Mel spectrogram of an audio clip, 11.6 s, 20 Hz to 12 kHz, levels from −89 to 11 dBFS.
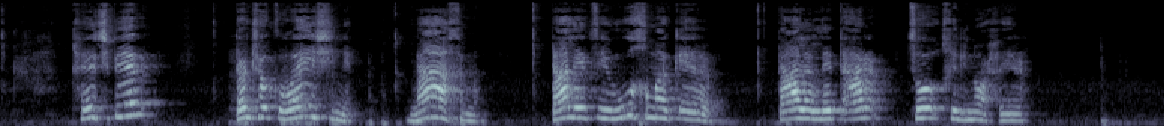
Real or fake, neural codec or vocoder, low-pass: fake; vocoder, 44.1 kHz, 128 mel bands every 512 samples, BigVGAN v2; 10.8 kHz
